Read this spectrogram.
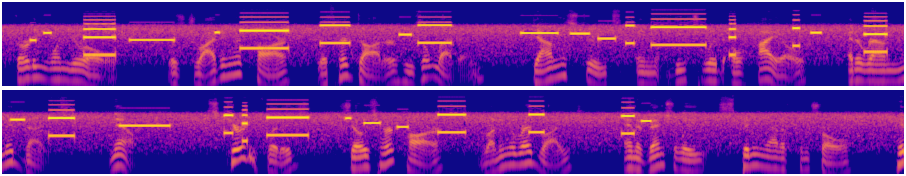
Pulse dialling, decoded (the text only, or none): none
